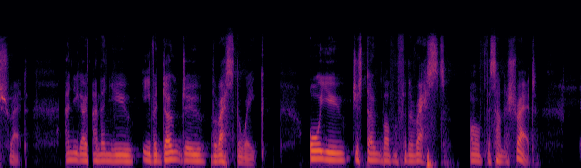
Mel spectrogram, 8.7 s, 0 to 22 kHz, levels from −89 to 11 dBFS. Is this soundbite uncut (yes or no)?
no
